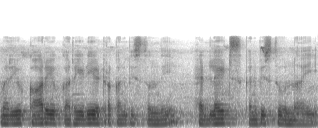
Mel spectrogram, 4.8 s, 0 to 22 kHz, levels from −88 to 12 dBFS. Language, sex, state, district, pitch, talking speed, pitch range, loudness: Telugu, male, Andhra Pradesh, Guntur, 100 Hz, 125 wpm, 95-105 Hz, -18 LUFS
